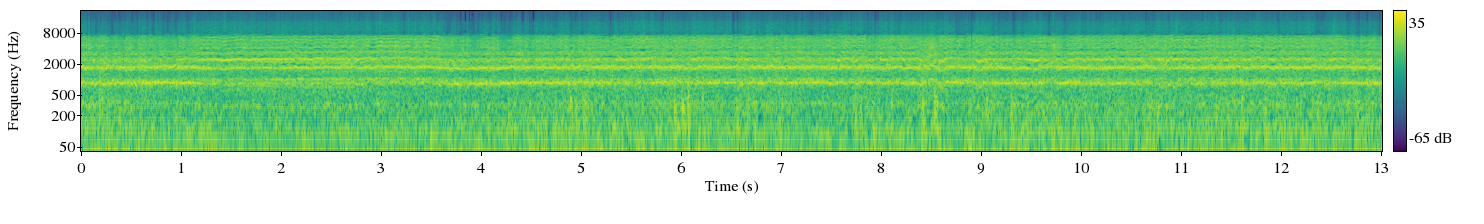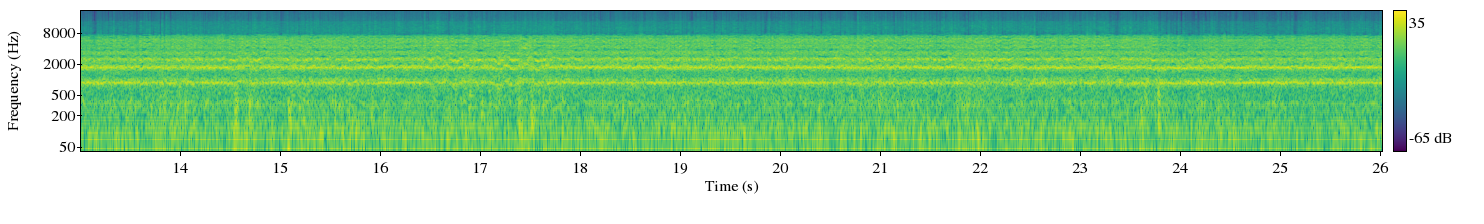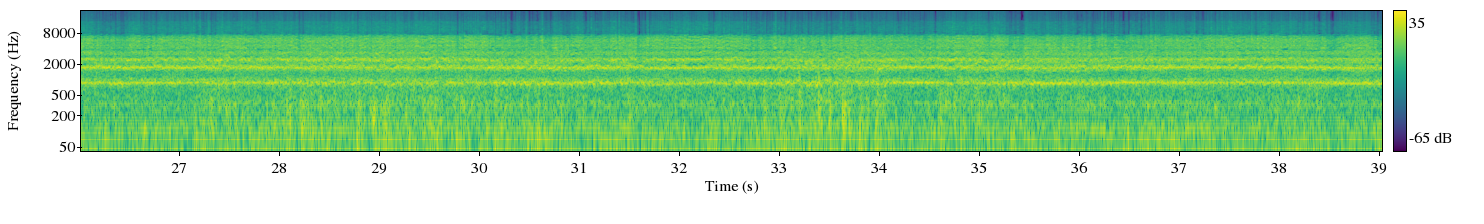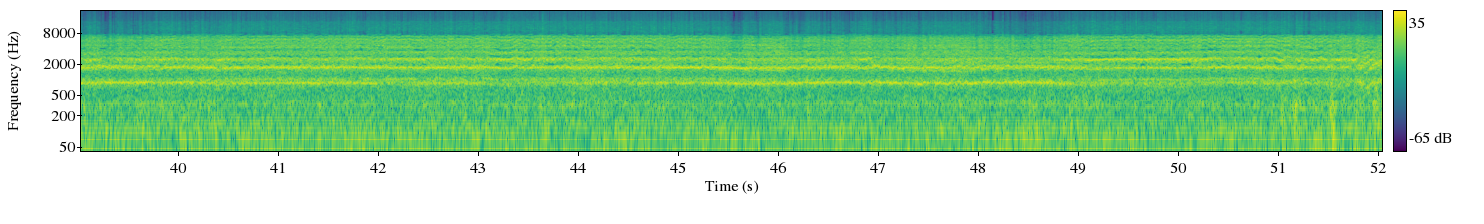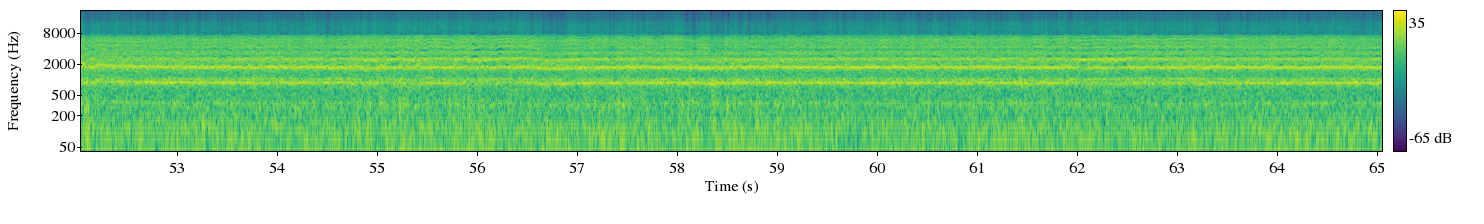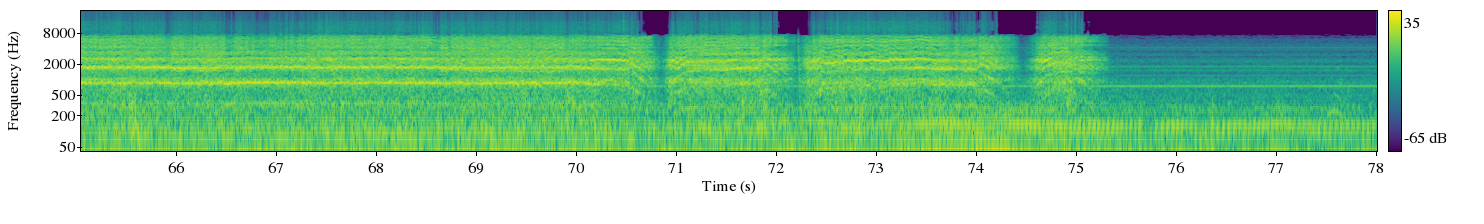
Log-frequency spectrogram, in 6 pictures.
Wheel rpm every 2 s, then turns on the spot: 220, 220, 230, 240, 230, 230, 230, 230, 230, 230, 230, 230, 230, 230, 230, 220, 220, 220, 230, 230, 230, 230, 230, 220, 220, 220, 230, 230, 230, 230, 230, 230, 230, 220, 220, 150, 160, 50, 0.
none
